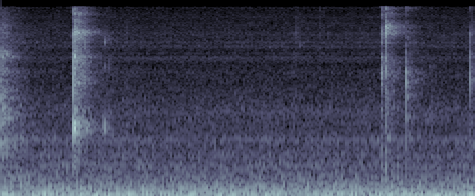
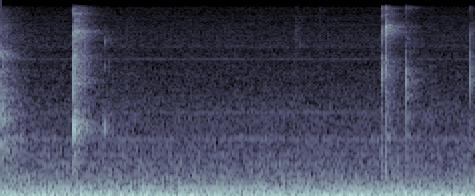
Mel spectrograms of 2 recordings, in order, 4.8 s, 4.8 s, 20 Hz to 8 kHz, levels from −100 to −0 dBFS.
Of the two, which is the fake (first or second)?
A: first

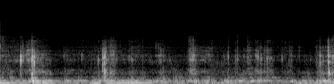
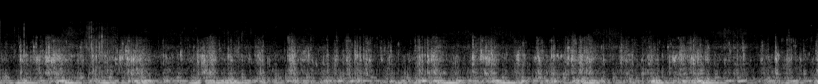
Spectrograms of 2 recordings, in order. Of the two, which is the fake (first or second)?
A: first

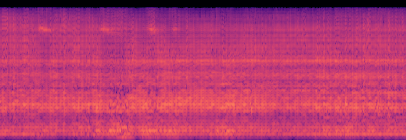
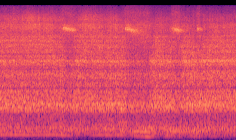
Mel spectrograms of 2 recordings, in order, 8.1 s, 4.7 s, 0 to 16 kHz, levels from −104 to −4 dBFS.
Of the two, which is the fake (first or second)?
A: first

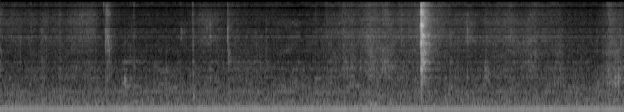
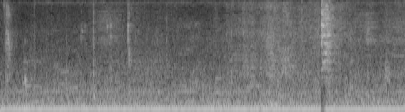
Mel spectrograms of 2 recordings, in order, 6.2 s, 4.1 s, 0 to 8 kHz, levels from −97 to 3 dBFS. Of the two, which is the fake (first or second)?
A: first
